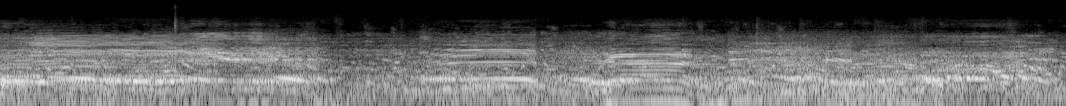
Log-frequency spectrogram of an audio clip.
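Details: Sahiwal bull calves traded at Ambari cattle market, held each Friday and Monday, give several long, wavering, low moos in succession over a continuous background of crowd talk and market noise.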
